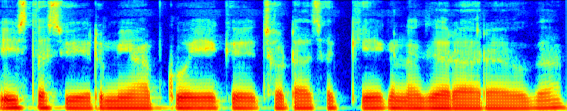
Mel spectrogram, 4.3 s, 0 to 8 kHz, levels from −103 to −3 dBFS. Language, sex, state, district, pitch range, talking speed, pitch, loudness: Hindi, male, Uttar Pradesh, Budaun, 90-95 Hz, 170 wpm, 95 Hz, -16 LUFS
